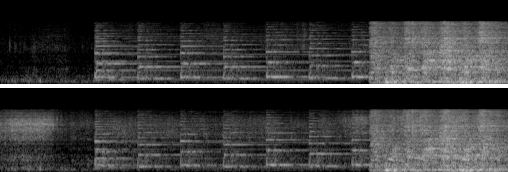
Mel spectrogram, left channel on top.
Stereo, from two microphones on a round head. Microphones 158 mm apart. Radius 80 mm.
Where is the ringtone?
5° left (ahead or behind), 6 m.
